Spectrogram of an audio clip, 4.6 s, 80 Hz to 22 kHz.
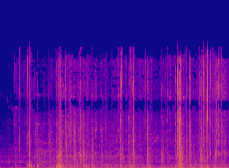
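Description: A 2 ft gauge narrow-gauge railway carriage rolling slowly along the track, heard from on board: a steady low rumble with scattered clicks and clanks from the wheels on the rails.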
